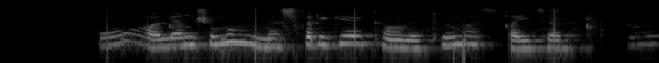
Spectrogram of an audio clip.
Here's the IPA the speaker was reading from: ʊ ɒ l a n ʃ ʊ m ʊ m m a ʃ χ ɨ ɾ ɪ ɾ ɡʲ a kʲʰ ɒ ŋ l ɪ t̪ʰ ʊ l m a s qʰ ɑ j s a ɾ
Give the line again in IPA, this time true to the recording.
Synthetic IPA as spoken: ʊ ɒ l a m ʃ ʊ m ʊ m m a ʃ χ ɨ ɾ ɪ ɡʲ a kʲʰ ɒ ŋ l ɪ t̪ʰ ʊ l m a s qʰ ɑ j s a ɾ

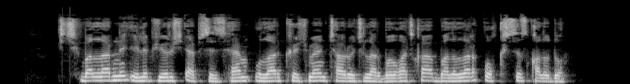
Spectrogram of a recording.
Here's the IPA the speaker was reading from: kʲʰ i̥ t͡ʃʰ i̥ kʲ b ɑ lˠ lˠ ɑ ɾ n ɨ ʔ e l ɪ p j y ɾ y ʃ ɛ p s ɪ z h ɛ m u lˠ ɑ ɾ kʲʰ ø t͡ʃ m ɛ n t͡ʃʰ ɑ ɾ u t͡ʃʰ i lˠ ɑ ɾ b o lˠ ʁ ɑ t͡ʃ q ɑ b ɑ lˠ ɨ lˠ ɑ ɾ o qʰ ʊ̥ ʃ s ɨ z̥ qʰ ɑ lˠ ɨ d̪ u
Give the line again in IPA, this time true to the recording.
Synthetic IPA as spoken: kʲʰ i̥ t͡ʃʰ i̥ kʲ b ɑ lˠ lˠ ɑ ɾ n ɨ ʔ e l ɪ p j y ɾ y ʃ ɛ p s ɪ z h ɛ m u lˠ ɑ ɾ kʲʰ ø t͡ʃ m ɛ n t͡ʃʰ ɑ ɾ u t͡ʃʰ i lˠ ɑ ɾ b o lˠ ʁ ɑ t͡ʃ q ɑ b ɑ lˠ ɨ lˠ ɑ ɾ o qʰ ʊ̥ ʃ s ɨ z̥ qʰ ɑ lˠ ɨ d̪ u

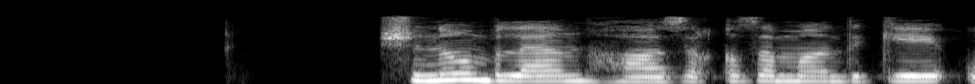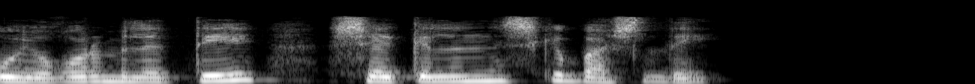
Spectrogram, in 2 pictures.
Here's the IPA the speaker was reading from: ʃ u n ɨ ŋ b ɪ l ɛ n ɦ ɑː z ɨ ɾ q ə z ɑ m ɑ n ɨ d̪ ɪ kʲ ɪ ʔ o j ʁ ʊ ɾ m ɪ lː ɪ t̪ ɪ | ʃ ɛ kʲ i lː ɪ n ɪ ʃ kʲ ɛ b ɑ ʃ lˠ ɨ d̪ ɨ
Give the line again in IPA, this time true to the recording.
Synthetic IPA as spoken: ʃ u n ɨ ŋ b ɪ l ɛ n ɦ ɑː z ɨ ɾ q ə z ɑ m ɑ n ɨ d̪ ɪ kʲ i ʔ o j ʁ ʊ ɾ m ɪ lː ɪ t̪ ɪ | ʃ ɛ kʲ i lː ɪ n ɪ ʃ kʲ ɛ b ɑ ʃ lˠ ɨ d̪ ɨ

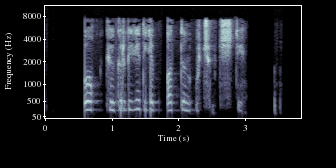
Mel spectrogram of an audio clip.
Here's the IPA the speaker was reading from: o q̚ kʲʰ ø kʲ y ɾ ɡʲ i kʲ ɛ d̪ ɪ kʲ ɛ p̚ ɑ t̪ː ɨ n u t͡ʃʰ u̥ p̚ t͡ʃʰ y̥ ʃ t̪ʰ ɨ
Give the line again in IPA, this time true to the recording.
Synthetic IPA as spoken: o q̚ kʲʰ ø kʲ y ɾ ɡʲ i ɡʲ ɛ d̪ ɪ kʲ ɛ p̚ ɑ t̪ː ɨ n u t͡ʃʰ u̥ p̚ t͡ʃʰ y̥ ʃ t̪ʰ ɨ

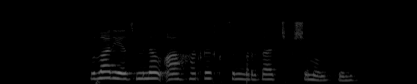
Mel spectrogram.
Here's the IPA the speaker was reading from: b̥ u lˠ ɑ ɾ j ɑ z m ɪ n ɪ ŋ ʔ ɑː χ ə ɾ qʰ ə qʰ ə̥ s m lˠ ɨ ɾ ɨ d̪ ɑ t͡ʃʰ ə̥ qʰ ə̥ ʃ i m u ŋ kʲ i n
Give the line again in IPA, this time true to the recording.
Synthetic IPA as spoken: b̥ u lˠ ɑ ɾ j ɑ z m ɪ n ɪ ŋ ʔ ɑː χ ə ɾ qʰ ə qʰ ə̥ s m lˠ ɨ ɾ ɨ d̪ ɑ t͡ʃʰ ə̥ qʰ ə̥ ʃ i m u m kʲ i n

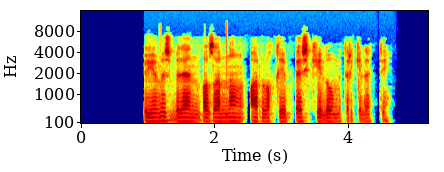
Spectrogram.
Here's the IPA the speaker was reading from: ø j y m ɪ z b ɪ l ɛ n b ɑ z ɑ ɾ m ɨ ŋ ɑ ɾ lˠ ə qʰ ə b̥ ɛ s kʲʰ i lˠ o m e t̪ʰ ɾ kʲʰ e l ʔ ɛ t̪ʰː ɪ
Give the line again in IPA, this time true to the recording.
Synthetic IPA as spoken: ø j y m ɪ z b ɪ l ɛ n b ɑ z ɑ ɾ n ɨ ŋ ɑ ɾ lˠ ə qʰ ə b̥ ɛ ʃ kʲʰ i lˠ o m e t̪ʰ ɾ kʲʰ e l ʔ ɛ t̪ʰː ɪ

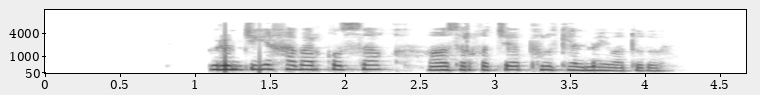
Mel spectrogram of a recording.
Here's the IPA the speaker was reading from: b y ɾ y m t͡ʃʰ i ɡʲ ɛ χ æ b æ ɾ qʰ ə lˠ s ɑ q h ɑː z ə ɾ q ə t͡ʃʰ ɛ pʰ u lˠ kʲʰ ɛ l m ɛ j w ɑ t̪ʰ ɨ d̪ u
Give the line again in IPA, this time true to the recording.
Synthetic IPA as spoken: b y ɾ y m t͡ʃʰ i ɡʲ ɛ χ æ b æ ɾ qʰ ə lˠ s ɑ q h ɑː z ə ɾ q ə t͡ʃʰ ɛ pʰ u lˠ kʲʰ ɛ l m ɛ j w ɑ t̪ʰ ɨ d̪ u

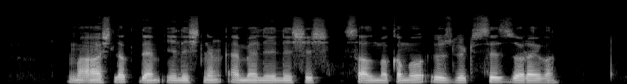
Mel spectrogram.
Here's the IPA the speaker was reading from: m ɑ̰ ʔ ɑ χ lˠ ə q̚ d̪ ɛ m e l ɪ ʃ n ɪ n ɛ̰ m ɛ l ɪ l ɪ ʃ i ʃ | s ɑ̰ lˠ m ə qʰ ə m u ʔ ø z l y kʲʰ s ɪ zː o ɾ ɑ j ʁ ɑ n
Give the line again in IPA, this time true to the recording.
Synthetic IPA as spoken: m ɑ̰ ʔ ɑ ʃ lˠ ə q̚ d̪ ɛ m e l ɪ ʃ n ɪ ŋ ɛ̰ m ɛ l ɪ l ɪ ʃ i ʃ | s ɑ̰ lˠ m ə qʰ ə m u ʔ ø z l y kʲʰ s ɪ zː o ɾ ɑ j ʁ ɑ n

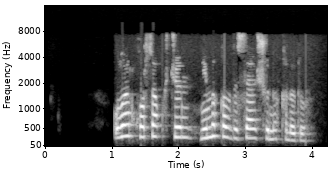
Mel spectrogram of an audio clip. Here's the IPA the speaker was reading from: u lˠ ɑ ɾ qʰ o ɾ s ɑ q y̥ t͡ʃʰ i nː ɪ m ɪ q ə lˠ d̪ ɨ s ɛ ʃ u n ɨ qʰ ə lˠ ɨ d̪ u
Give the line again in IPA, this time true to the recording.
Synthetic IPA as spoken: u lˠ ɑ ɾ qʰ o ɾ s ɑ q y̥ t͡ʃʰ y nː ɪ m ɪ q ə lˠ d̪ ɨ s ɛ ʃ u n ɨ qʰ ə lˠ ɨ d̪ u

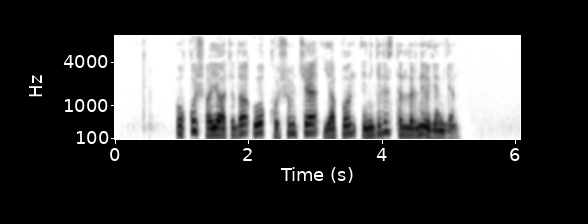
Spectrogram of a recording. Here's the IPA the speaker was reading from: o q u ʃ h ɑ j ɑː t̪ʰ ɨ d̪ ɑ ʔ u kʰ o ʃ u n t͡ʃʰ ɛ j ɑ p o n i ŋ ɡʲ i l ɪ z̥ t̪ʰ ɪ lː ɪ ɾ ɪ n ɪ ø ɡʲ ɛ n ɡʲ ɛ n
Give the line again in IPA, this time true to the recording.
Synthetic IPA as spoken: o q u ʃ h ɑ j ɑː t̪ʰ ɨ d̪ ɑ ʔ u qʰ o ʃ u m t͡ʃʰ ɛ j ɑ p o n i ŋ ɡʲ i l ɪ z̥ t̪ʰ ɪ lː ɪ ɾ ɪ n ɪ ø ɡʲ ɛ ŋ ɡʲ ɛ n

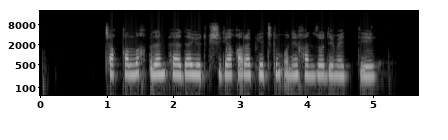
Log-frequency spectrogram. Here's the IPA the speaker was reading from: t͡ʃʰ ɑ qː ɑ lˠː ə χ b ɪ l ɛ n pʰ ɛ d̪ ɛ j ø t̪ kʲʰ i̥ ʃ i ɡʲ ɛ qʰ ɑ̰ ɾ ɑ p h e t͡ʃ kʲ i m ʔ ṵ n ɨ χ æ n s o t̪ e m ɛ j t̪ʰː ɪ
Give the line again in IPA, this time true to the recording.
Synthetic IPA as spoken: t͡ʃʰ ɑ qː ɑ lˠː ə χ b ɪ l ɛ n pʰ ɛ d̪ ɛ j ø t̪ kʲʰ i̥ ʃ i ɡʲ ɛ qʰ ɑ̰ ɾ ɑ p h e t͡ʃ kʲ i m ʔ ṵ n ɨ χ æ n z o d̪ e m ɛ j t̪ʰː ɪ

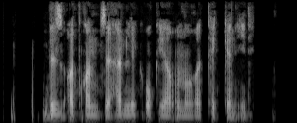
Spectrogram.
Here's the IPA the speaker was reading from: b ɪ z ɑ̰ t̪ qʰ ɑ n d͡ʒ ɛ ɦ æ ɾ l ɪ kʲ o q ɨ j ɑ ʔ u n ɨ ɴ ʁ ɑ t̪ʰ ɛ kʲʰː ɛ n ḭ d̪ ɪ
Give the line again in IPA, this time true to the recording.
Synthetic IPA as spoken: b ɪ z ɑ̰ t̪ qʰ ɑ n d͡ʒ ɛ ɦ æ ɾ l ɪ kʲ o q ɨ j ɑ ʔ u n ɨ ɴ ʁ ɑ t̪ʰ ɛ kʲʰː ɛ n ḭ d̪ ɪ

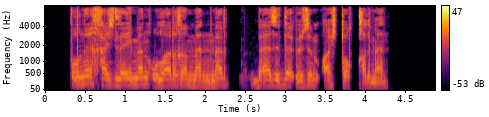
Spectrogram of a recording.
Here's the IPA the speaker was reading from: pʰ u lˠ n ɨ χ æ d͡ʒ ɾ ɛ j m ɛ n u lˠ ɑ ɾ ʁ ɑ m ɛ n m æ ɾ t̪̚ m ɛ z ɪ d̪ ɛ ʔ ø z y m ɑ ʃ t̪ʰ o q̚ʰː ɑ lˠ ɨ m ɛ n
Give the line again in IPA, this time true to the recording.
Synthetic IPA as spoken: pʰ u lˠ n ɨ χ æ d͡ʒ l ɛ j m ɛ n u lˠ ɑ ɾ ʁ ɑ m ɛ n m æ ɾ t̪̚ b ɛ z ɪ d̪ ɛ ʔ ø z y m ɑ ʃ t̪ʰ o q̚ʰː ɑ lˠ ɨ m ɛ n

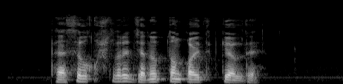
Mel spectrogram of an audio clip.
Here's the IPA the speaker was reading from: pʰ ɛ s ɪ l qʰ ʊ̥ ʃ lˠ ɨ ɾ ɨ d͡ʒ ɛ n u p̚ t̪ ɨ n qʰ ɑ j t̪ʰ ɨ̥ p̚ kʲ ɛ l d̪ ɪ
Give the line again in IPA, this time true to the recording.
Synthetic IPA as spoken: pʰ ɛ s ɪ l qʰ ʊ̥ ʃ lˠ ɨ ɾ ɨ d͡ʒ ɛ n u p̚ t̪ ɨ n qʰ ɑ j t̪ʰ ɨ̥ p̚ kʲ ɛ l d̪ ɪ

